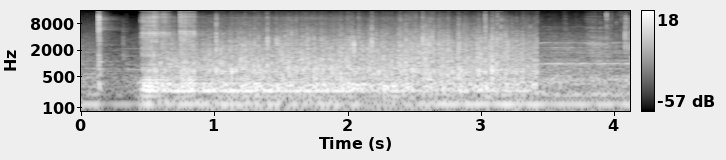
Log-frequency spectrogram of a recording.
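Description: Vitamix blender switched on with a click, its motor running steadily for about three seconds as it blends cashews, coconut oil and water, then dropping off shortly before the end.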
